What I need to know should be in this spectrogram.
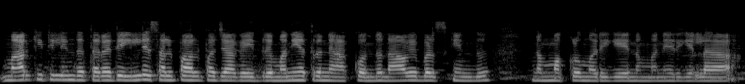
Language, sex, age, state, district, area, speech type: Kannada, female, 30-45, Karnataka, Vijayanagara, rural, spontaneous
